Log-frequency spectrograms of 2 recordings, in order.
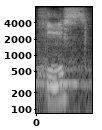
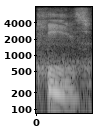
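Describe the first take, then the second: First: The name ends with a hissing s sound. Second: The name ends with a buzzing z sound. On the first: The speaker calls it right. "it's pronounced Keese" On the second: The speaker calls it wrong. "mispronounces it as Keys"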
